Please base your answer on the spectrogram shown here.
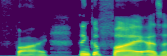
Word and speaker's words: phi: number right exactly fi you pronounce it fi think of fi as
